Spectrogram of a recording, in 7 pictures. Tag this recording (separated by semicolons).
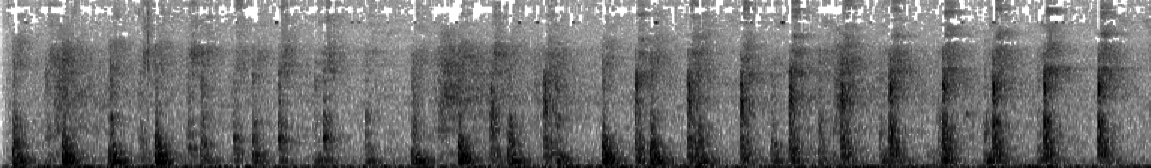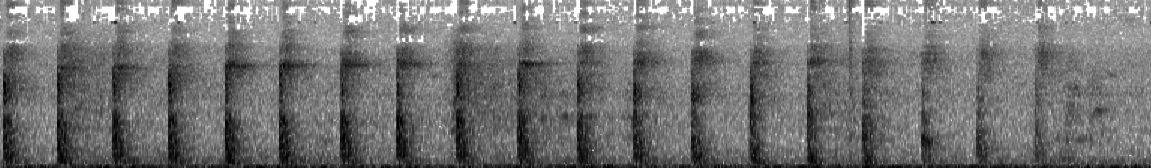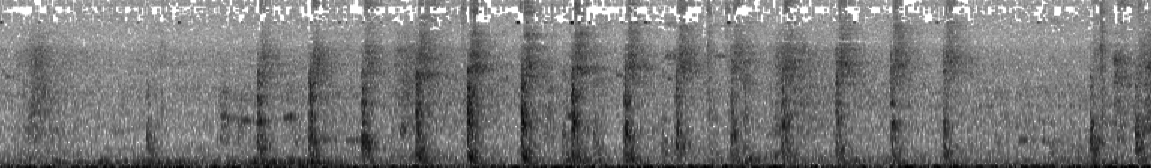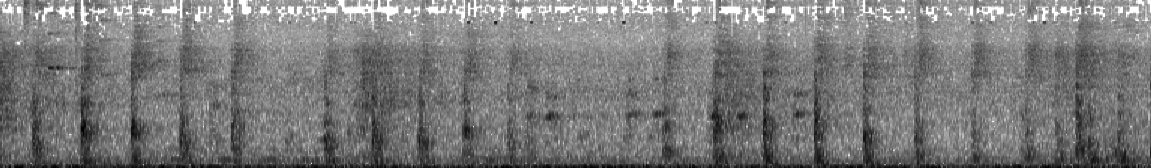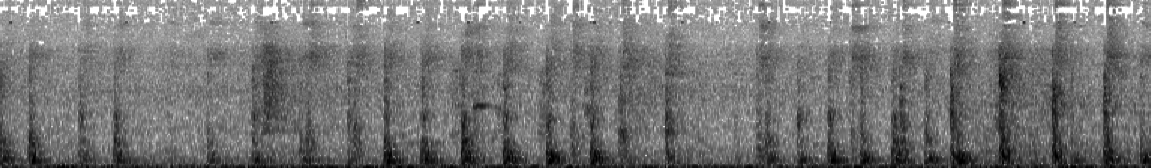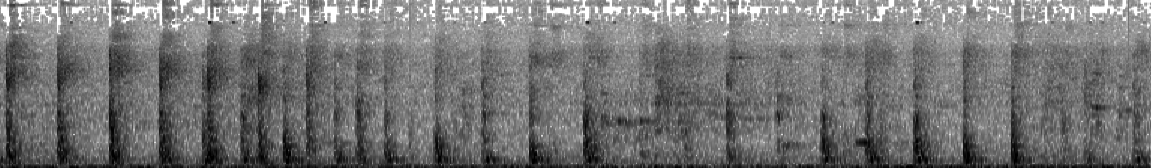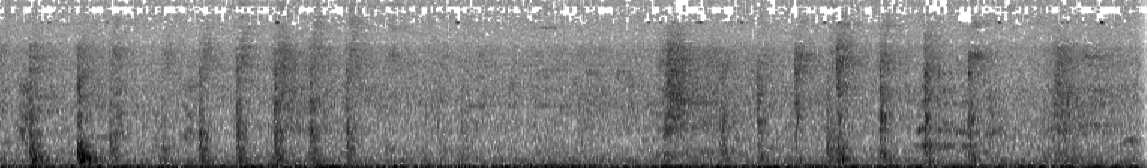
demolition; work; house; building; construction; hammering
